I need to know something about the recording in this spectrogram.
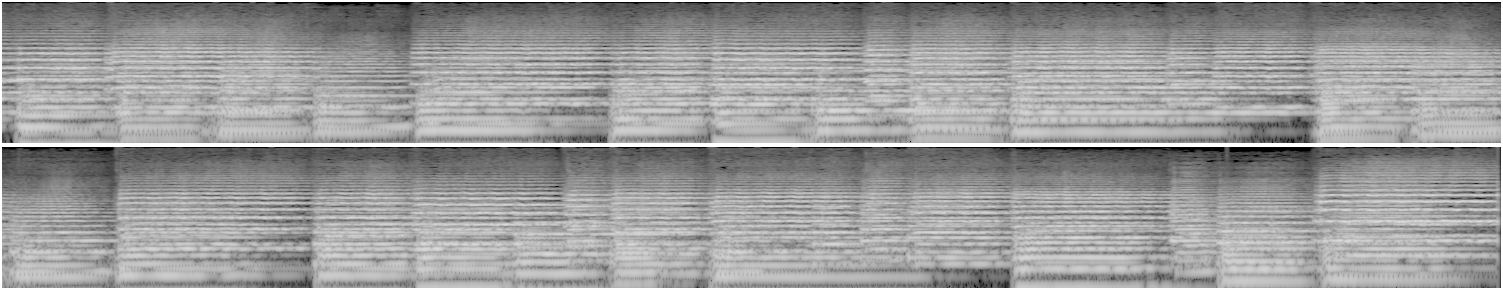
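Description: Brass band playing a Christmas carol, with full held chords that change every second or so.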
